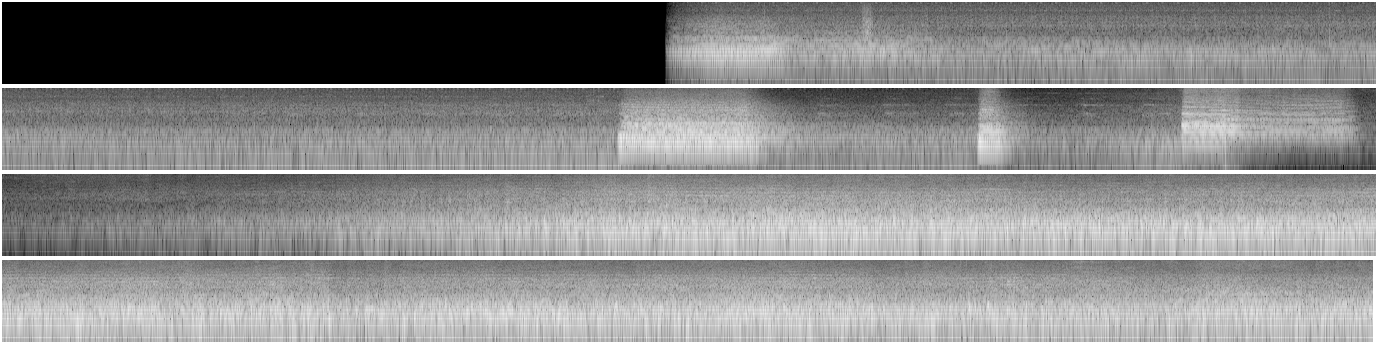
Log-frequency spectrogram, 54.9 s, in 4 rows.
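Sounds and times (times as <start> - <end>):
locomotive air horn blasts: 6.6 - 11.4, 19.9 - 21.9, 23.5 - 24.0, 25.5 - 27.4
train wheels rumbling on rail: 6.7 - 54.9.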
